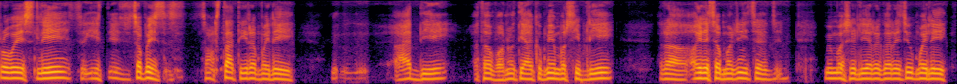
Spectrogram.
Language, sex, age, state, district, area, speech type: Nepali, male, 60+, West Bengal, Kalimpong, rural, spontaneous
